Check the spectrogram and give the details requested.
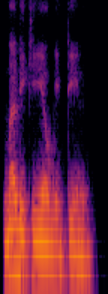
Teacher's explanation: pada kata Maliki Yaumiddin Imam Ibnu Katsir dibaca pendek. Mimnya dibaca pendek.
